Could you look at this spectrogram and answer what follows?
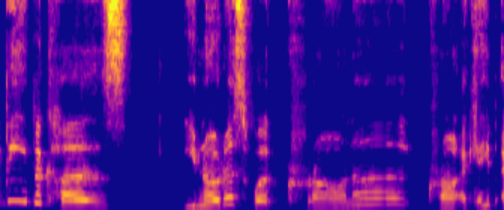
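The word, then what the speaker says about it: Krone: Crone. What is how that would be pronounced?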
